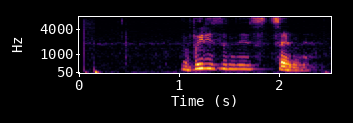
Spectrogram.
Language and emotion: Russian, neutral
